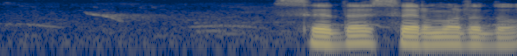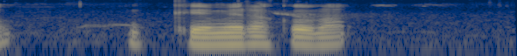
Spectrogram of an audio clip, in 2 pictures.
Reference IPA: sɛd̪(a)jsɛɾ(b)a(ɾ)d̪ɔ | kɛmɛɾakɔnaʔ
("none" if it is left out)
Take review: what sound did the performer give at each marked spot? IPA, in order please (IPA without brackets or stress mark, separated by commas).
a, m, ɾ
